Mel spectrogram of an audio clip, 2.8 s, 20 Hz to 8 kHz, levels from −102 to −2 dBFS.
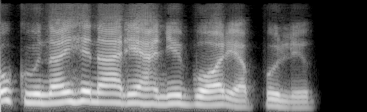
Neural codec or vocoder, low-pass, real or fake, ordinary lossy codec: codec, 16 kHz, 0.3 kbps, FocalCodec; 7.2 kHz; fake; MP3, 48 kbps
